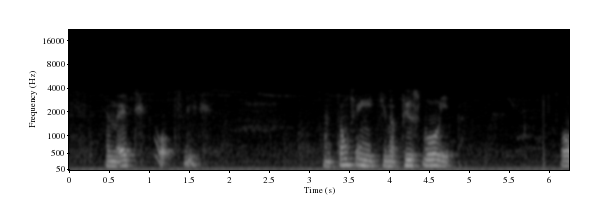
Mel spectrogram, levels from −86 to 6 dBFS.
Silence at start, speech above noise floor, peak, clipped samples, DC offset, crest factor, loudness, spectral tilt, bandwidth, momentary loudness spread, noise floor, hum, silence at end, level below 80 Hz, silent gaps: 0 s; 21 dB; -22 dBFS; under 0.1%; under 0.1%; 20 dB; -39 LUFS; -9 dB/octave; 4 kHz; 25 LU; -59 dBFS; none; 0 s; -60 dBFS; none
